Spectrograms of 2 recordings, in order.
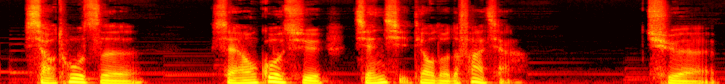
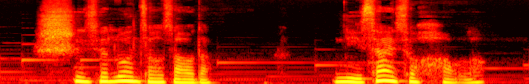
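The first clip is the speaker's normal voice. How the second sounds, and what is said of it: Quiet, soft-spoken line. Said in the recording (Chinese): “小声”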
